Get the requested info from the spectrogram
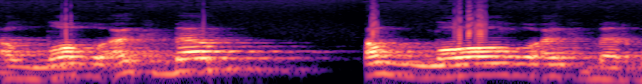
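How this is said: A short pause separates the two phrases. "kalau dipisah ... dikasih jeda sedikit"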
